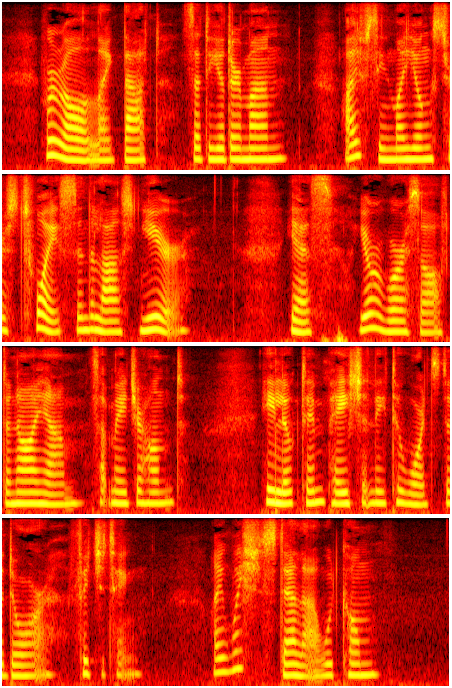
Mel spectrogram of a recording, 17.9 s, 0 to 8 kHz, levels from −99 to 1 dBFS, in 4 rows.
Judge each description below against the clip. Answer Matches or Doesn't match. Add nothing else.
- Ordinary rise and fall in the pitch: Doesn't match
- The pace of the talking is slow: Matches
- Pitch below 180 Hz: Doesn't match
